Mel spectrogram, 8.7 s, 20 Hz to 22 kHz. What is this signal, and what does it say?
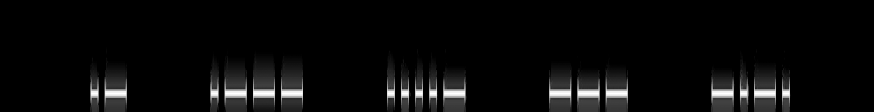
Morse code, heard as a keyed tone, about 17 wpm, spaced as for 8 wpm, 700 Hz. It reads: AJ4OC
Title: USA Call Signs - 5 Characters - 4x Character Spacing - 17wpm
